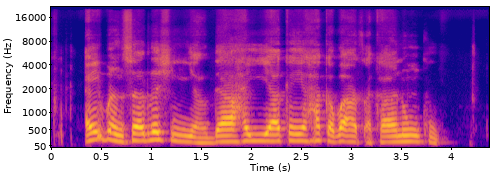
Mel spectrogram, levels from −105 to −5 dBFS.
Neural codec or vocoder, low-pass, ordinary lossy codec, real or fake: autoencoder, 48 kHz, 128 numbers a frame, DAC-VAE, trained on Japanese speech; none; none; fake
